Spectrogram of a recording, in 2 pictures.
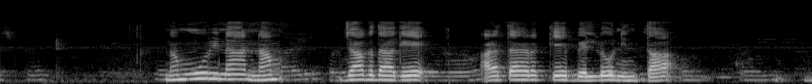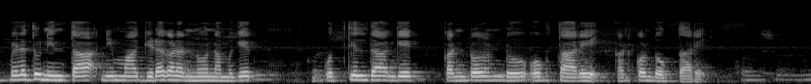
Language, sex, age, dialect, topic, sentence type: Kannada, female, 18-24, Central, agriculture, statement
